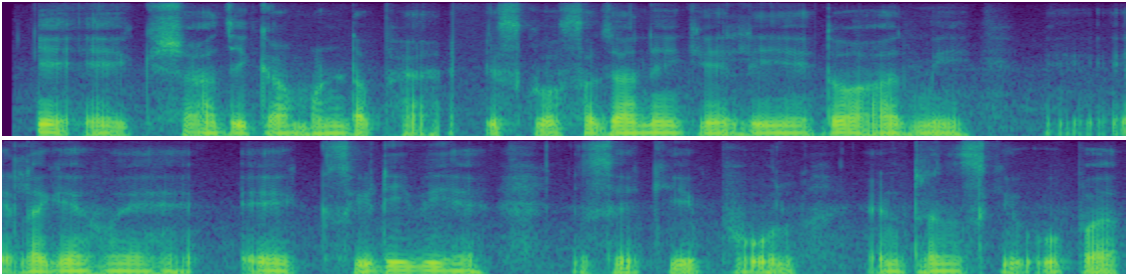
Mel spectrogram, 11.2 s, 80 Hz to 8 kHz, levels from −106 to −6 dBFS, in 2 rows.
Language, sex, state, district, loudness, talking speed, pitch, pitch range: Hindi, male, Uttar Pradesh, Muzaffarnagar, -27 LUFS, 140 wpm, 80 Hz, 75-85 Hz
